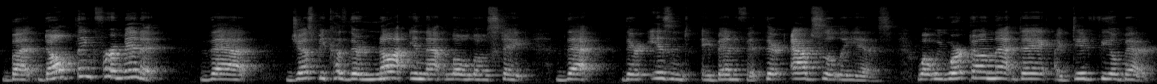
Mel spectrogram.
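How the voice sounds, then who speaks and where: A woman's voice: fairly high pitch, unhurried, a bit bright. A woman explaining off the cuff to an audience, emphatic and repeating her points for stress. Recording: echoey room, distant from microphone.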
